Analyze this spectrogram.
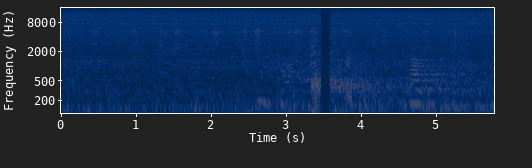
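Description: Shoes scuff softly on a hard court.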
